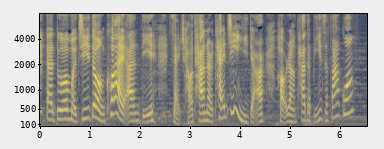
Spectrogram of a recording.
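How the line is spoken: Giggling grandmother. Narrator (Chinese): 外婆咯咯的笑着说

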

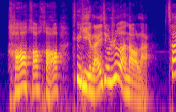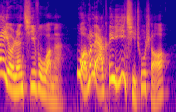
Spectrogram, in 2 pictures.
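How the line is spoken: Laughing. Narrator (Chinese): 何嫂只是笑道

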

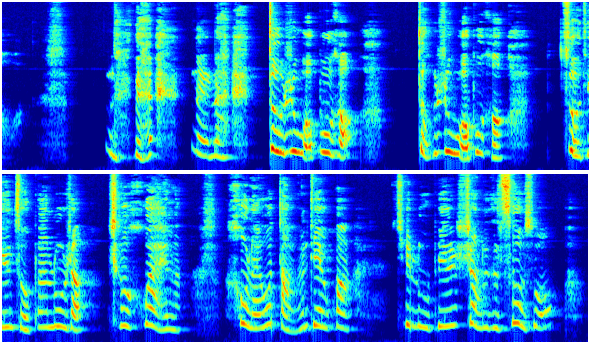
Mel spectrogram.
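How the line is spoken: Crying, red-eyed. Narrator (Chinese): 大姐红着眼哭道

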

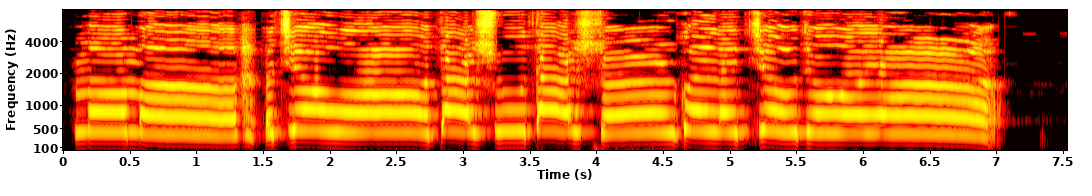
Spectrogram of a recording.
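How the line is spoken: Desperate struggling cry. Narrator (Chinese): 小熊猫拼命挣扎着叫道

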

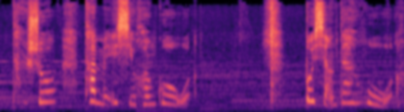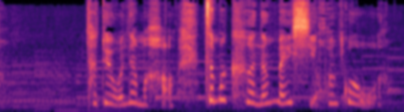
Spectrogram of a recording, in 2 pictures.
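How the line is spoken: Sobbing. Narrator (Chinese): 颖儿在柠檬面前哭成了泪人儿，颖儿说

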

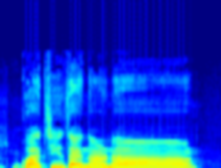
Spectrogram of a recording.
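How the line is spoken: Calling out. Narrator (Chinese): 他叫道

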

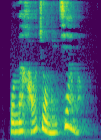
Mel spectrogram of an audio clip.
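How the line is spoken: Murmuring. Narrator (Chinese): 法力喃喃地说

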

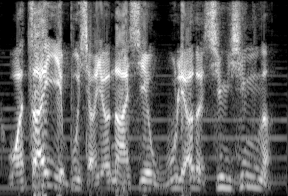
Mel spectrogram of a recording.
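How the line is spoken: Angry roar. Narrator (Chinese): 坏脾气的格拉夫冲着小兔子怒吼

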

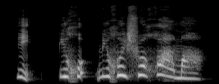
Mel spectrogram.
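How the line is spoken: Stammering. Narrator (Chinese): 他结结巴巴地说

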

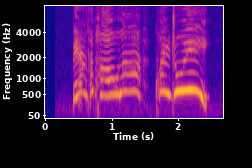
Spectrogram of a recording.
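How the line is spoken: Distant shouting. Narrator (Chinese): 远处传来一阵叫喊声

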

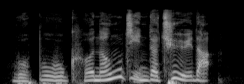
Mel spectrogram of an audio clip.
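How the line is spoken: Stern, sharp voice. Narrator (Chinese): 傲慢先生厉声说道

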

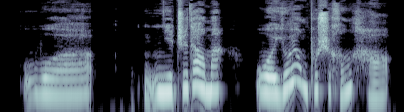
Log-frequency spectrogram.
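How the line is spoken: Stammering. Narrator (Chinese): 拉尔斯结结巴巴地说

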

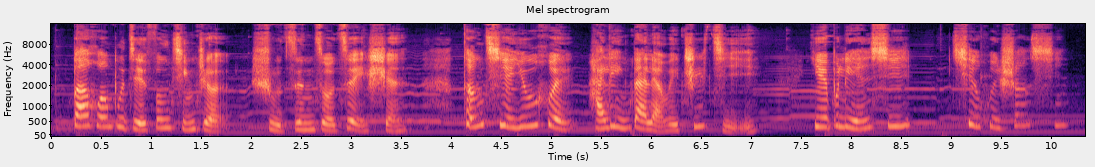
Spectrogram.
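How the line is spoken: Flirtatious giggling demoness. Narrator (Chinese): 女妖……咯咯笑道

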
